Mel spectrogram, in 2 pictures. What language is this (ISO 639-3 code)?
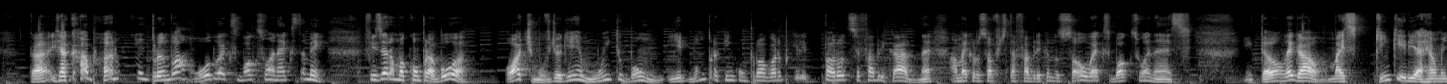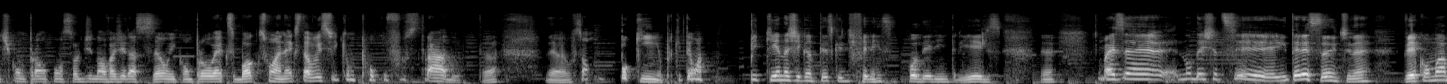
por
